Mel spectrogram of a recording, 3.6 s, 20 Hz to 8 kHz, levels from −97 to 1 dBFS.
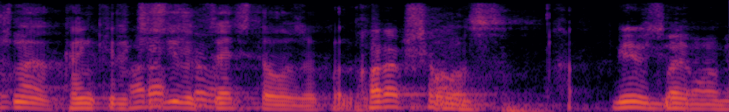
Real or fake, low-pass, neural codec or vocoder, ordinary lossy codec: fake; 7.2 kHz; codec, 16 kHz, 8 kbps, FreqCodec, smaller model; none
